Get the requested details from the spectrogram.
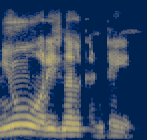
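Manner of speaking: stress on new and original. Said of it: "emphasizing the word new and original".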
